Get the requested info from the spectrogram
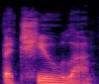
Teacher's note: I was taught in school when I was studying Spanish that the stress should go on the penultimate syllable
